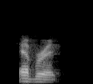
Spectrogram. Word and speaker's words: Everett: Everett. – Everett. All right. Am I right in saying it's spelled E-V-E-R-E-T-T? – Yes.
